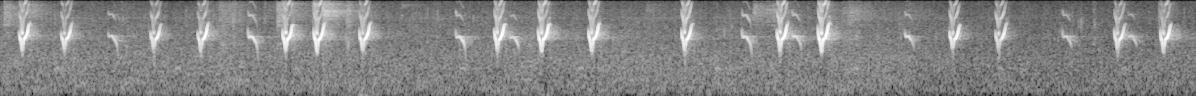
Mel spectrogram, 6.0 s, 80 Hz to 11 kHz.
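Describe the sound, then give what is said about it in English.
Bird song made of short, bright, high-pitched chirps repeated in quick bursts and clusters, fairly loud over a low, steady background hiss, with no voices. “According to the type 2 bird here, is going to be bird 714.”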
